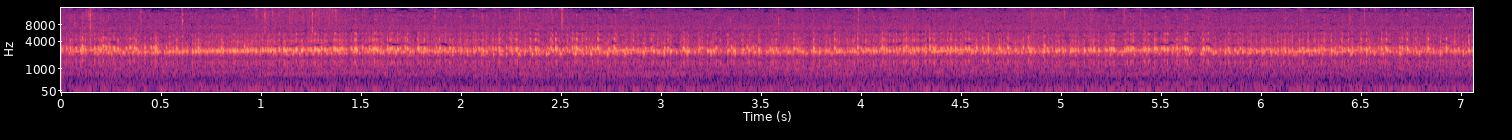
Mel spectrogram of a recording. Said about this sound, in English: Can you hear them? It's the spring peepers. They just got quieter because they could hear me.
